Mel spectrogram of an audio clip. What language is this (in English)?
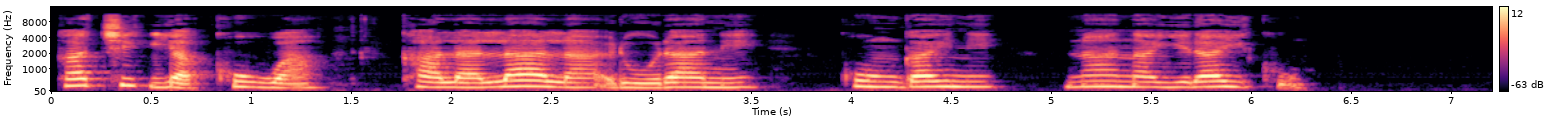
Southern Pastaza Quechua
